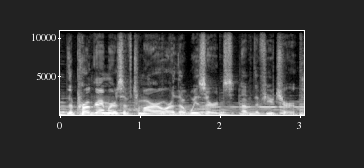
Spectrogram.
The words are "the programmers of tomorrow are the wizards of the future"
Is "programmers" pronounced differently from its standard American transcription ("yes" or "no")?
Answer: no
